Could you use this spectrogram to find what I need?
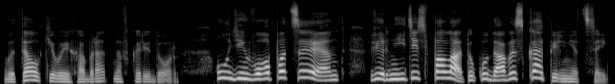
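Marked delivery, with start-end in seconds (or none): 2.2-6.1 indignant. A narrator's reading. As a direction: scold them back to the ward. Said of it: "возмутилась".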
